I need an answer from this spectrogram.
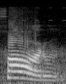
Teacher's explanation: senadores participam de fórum e íbero-americano fórum uma palavra de sílaba eu tenho duas sílabas e a penúltima sílaba é a mais forte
